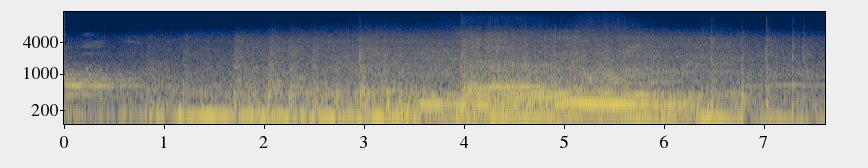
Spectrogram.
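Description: A motorcycle engine hums and revs as the motorcycle rides along.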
